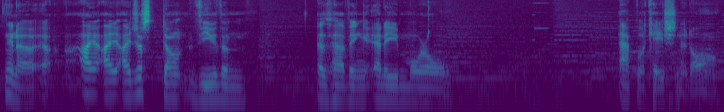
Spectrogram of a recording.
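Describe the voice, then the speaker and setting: A man's voice: mid-range voice, slow, pauses often, fairly bright tone, faint music behind. A man streaming a video game and chatting casually, rambling with many restarts and laughs. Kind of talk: casual chat while gaming.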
